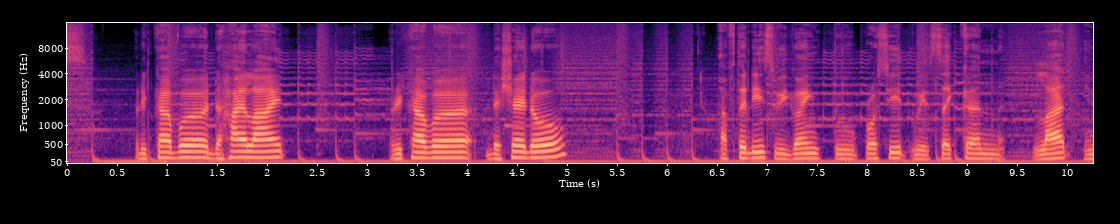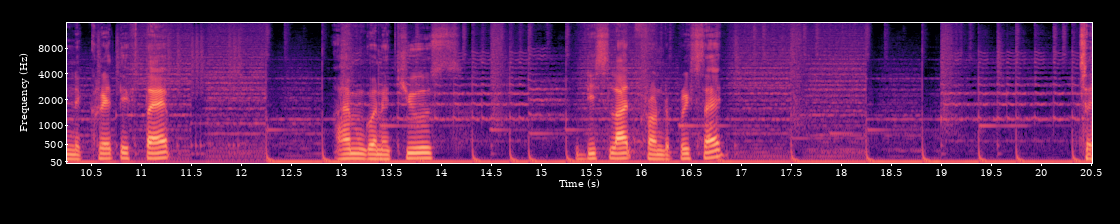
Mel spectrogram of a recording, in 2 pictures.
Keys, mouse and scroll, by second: 2.1 click, 4.5 click, 7.1 click, 9.8 click, 10.7-11.1 scroll, 11.1-12.1 scroll down 3, 12.3-15.7 scroll, 15.8 click, 20.4 click, 20.4 click.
